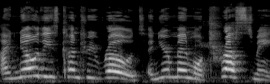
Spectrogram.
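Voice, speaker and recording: A woman's put-on character voice at an extremely high pitch, lively in intonation, moderate in pace, with big swings in loudness. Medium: read story. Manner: bold, determined.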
